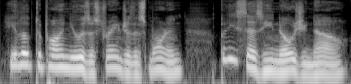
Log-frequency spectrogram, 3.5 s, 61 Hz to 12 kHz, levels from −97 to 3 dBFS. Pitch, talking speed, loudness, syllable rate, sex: 155 Hz, 275 wpm, -18 LUFS, 6.7 syllables/s, male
